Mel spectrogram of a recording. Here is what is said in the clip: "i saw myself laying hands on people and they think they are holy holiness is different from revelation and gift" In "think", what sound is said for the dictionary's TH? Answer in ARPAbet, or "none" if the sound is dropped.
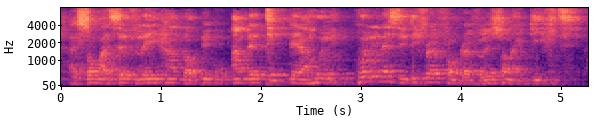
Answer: T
